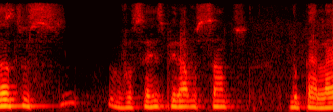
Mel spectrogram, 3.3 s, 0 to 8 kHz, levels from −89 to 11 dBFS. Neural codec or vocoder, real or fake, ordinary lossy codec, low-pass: none; real; none; 7.2 kHz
